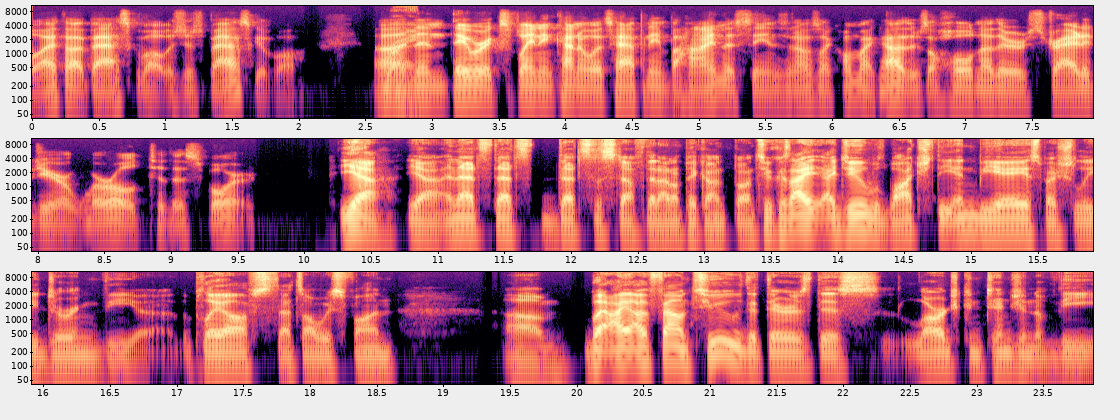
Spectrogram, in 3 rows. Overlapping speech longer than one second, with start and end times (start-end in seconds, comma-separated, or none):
none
